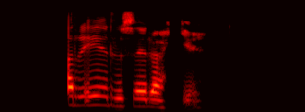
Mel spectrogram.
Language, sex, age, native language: Icelandic, female, 10, Icelandic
